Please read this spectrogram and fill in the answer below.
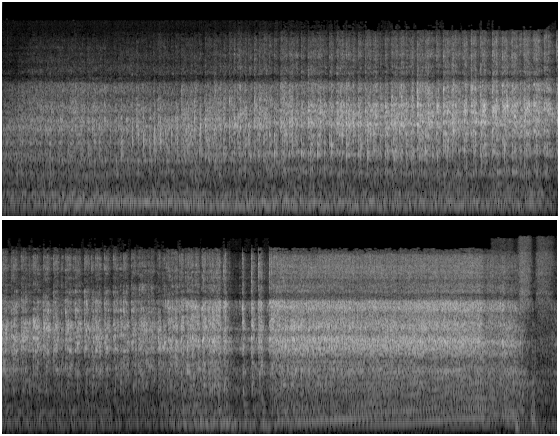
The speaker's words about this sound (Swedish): Denna motorn har jag byggt alldeles själv. Det är fan sjukt. Jag kommer ihåg, jag visade det motorblocket i bak i Volvon.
